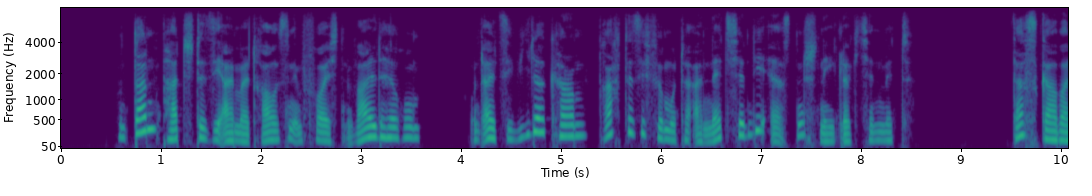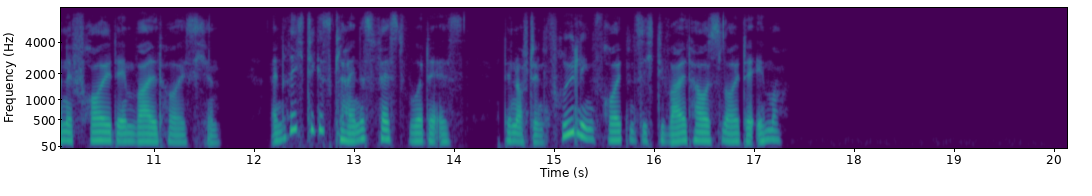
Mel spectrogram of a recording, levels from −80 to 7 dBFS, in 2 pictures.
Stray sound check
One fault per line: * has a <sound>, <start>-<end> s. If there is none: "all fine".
all fine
